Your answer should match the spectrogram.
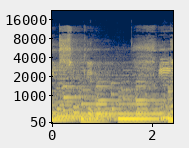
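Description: Digital piano playing a slow ballad accompaniment in held chords that change in steps, under a singer's voice with wavering vibrato.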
